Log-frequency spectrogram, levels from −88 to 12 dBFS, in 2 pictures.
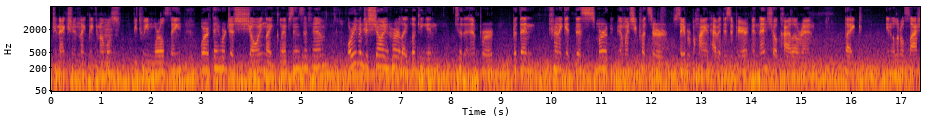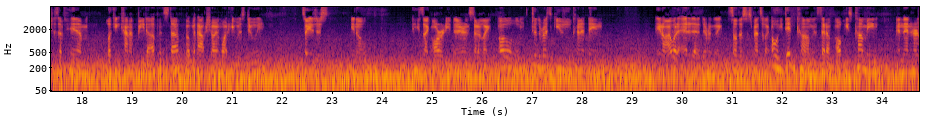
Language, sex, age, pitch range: English, male, 20-39, 100-120 Hz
